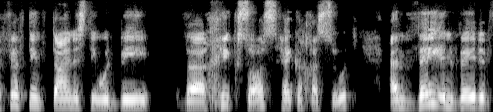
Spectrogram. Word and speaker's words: Hyksos: So the Hyksos, which is a mispronunciation, you can see a Greek pronunciation of Heka Chasut, which means basically foreign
